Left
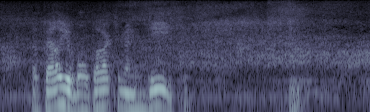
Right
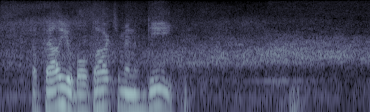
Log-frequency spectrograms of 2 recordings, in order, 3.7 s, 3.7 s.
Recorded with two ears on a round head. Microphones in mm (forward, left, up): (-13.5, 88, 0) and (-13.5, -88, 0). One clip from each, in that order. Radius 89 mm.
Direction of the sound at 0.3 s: 35° right (ahead or behind).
